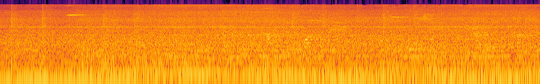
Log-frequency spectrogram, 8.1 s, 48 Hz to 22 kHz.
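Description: Class 185 diesel multiple unit passing close by, its underfloor Cummins diesel engines running with a steady deep hum over the rumble of wheels on the rails as the train moves along the platform and away.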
